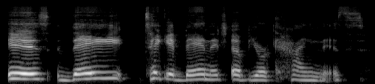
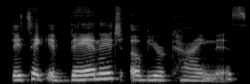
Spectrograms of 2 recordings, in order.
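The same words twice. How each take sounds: First: Louder, slow and deliberate, every word landed; slow emphatic. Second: Said in the usual way. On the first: Shown as a demonstration. Teaching viewers, says it slow and loud for emphasis. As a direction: drive the point home slowly and loudly.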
